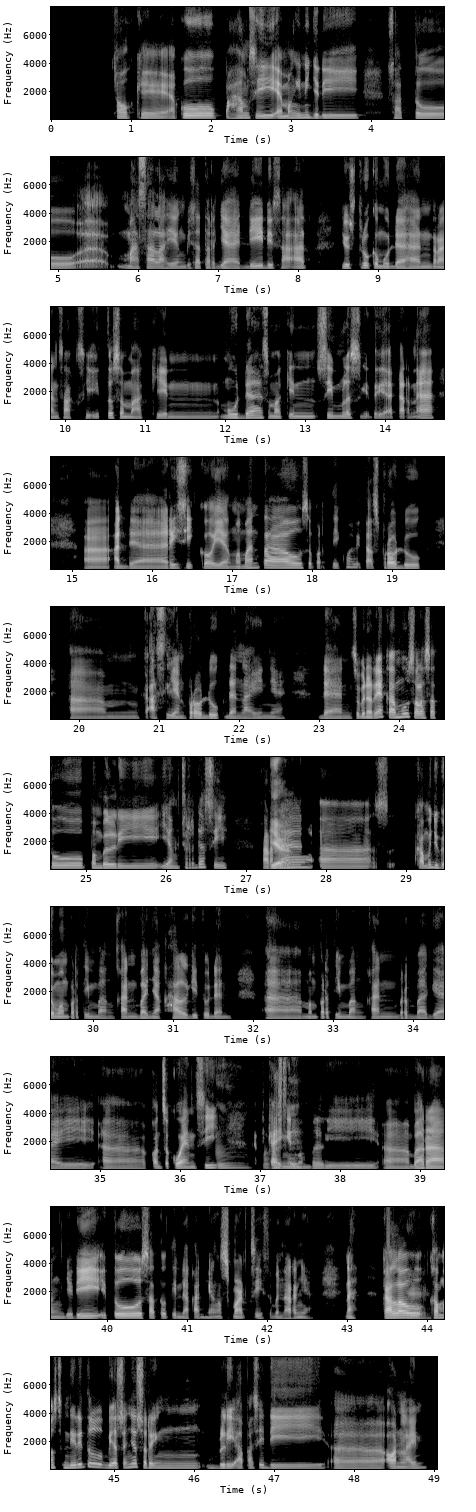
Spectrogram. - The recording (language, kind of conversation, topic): Indonesian, advice, Bagaimana cara mengetahui kualitas barang saat berbelanja?
- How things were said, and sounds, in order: in English: "seamless"; in English: "smart"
